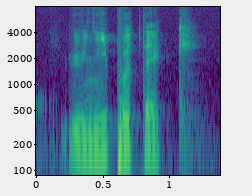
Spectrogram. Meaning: 1. mortgage 2. obstacle
- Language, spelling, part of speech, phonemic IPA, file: French, hypothèque, noun, /i.pɔ.tɛk/, Fr-hypothèque.ogg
